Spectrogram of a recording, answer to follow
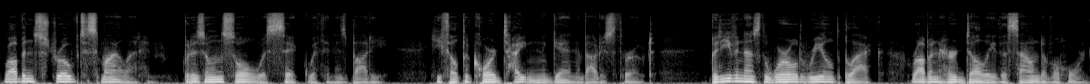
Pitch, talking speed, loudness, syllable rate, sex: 100 Hz, 215 wpm, -18 LUFS, 5.4 syllables/s, male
